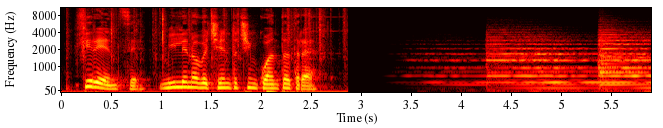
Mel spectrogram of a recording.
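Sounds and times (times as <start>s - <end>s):
speech: 0.2s - 2.7s
church bell tolling for a death: 3.4s - 5.9s.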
